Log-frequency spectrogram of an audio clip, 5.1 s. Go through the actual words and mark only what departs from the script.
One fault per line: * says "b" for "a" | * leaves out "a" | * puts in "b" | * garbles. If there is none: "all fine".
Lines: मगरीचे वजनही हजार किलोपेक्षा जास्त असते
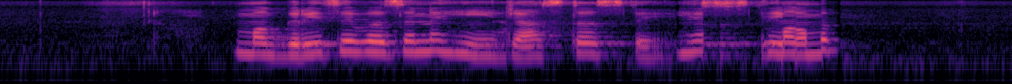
* leaves out "हजार किलोपेक्षा"
* garbles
